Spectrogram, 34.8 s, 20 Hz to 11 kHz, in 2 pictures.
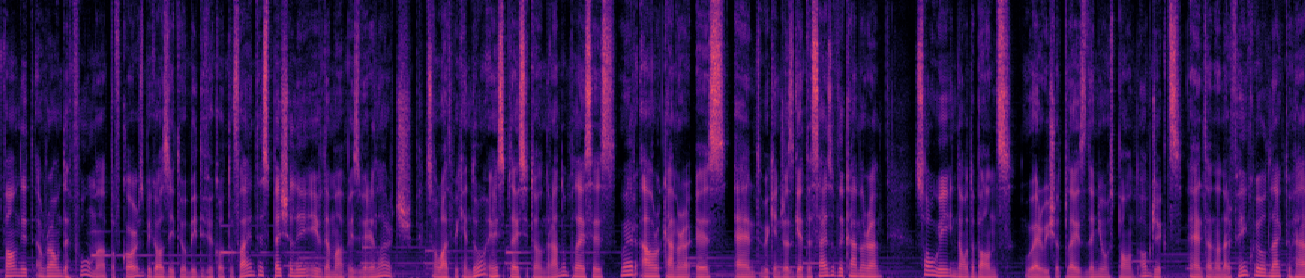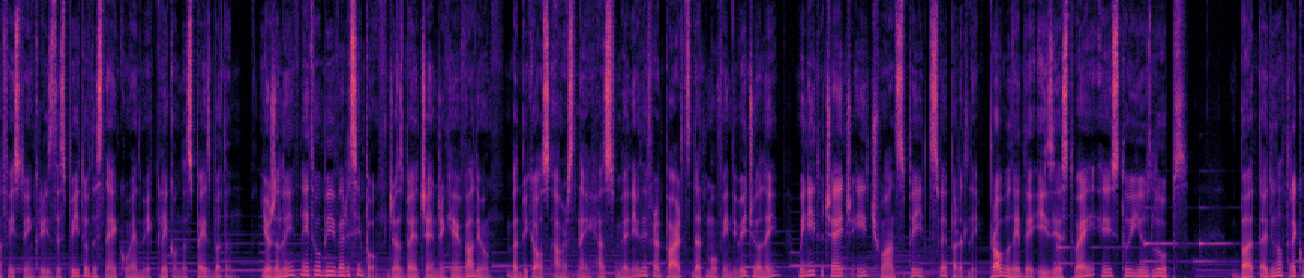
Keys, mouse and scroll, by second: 0.5 Left, 0.8 Left, 3.4 space, 4.6 Left, 6.4 Right, 7.9 Right, 8.8 Left, 9.3 Right, 9.7 Left, 10.5 Right, 11.0 Left, 12.1 Right, 13.6 Left, 16.4 Left, 17.8 Right, 19.4 space, 20.0 Left, 21.1 Left, 21.5 Right, 22.4 Left, 23.0 Right, 23.8 Left, 24.8 Right, 26.0 Left, 28.0 Right, 30.5 Right, 31.5 Right, 32.3 Left, 32.9 space, 33.1 Left.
